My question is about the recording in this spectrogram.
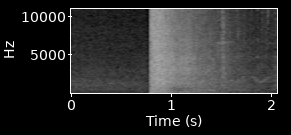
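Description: A 10-centimetre firecracker (petarda) going off with a single sharp bang about a second in, its echo fading over the following second, over a steady faint outdoor hiss.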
